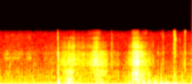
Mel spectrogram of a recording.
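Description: Kayak paddling: a light knock, then two short swishing splashes about a second apart.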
